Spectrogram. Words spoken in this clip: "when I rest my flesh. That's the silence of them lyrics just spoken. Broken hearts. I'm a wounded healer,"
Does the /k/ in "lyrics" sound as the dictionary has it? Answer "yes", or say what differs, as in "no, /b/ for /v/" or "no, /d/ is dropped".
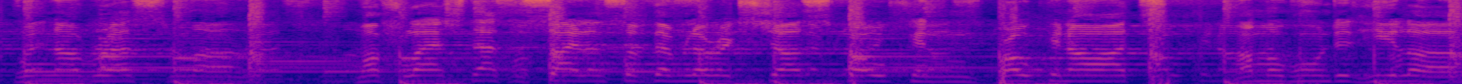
yes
